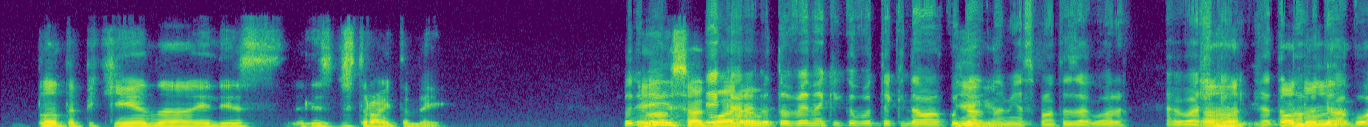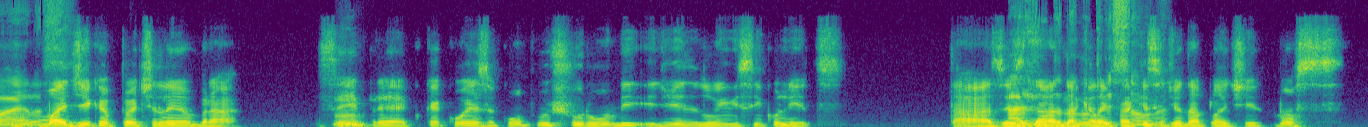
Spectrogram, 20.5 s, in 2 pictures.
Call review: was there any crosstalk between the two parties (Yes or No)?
Yes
